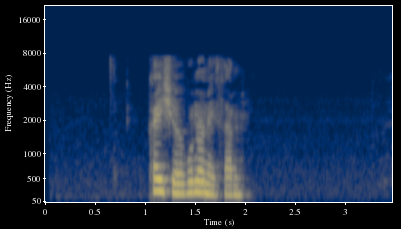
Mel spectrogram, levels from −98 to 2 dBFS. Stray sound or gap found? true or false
false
